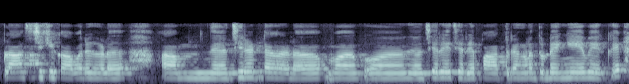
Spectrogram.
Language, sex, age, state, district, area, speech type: Malayalam, female, 30-45, Kerala, Kollam, rural, spontaneous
